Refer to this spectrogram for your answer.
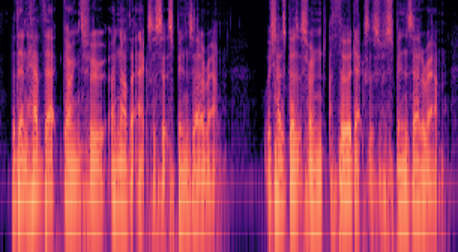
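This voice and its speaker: A man with an Australian accent, fairly low in pitch with a dark, mellow tone, fairly even intonation and a fairly quick pace. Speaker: artist and inventor. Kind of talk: casual chat. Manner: fast; halting.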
